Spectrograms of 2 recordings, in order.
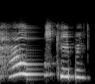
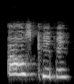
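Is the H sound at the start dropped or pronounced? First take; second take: pronounced; dropped. First: The opening H sound is clearly pronounced. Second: The opening H sound is left out. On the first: The speaker calls it right. "instead of housekeeping" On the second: The speaker calls it wrong. "She never pronounced the H"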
